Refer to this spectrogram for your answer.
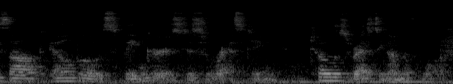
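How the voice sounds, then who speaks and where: A woman talks fairly slowly, with audible echo from the room and noticeable noise in the background. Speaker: fitness instructor. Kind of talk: guided exercise instruction. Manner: calm, soothing; casual, chatty.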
